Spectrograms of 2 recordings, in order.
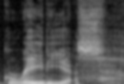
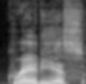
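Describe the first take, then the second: First: It is said with an extra 'ee' sound. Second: It is said without an extra 'ee' sound.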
